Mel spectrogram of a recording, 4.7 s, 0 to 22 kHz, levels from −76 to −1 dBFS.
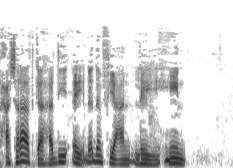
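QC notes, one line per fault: throughout: MP3 compression, likely at a very low bitrate around 32 kbps; nothing remains above 11.5 kHz, and heavy damage leaves the speech watery, swirly and smeared.
1.34 s, 2.59 s: repeated buffer; audio arrived late, so a tiny piece, fitting a 64-sample buffer, replayed with hard joins: a brief buzz at 1.34 s, a click at 2.59 s.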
